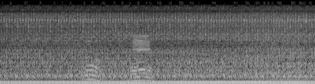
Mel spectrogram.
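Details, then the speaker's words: Accident-damaged Fiat Punto Abarth, not run for over a year: steady idle with a light, uneven clack about three per second at the top end. Traced to plastic pieces that fell inside the engine. "Il y a un bruit bizarre là. Mais elle fait clac clac cl."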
